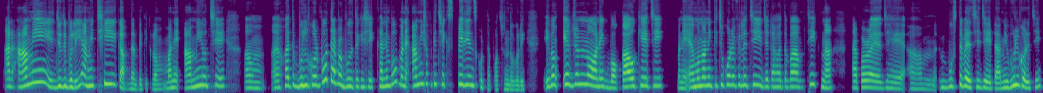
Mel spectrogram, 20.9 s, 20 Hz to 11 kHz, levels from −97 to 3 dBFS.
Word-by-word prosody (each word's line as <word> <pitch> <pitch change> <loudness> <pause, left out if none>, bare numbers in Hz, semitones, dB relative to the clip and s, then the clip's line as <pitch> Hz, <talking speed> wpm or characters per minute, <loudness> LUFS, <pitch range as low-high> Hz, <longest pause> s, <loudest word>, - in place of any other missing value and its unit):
আর 270 - +3 0.3
আমি 375 +7 +4 0.4
যদি 275 0 +4
বলি 240 -1 +2 0.2
আমি 295 0 +4 0.2
ঠিক 360 -2 +2
আপনার 180 0 -8
ব্যতিক্রম। 170 0 -9 0.2
মানে 230 +2 0 0.3
আমি 255 +5 +2
হচ্ছে 295 +1 -5 0.6
আম 220 -1 -3 0.3
অ্যা 220 +2 -4
হয়তো 295 +1 +1
ভুল 295 +1 +6
করব, 315 0 0 0.2
তারপর 380 -6 +3
ভুল 270 0 +2
থেকে 255 -1 -3
শিক্ষা 245 +3 -2
নেব। 290 +3 +1 0.2
মানে 290 -4 +1 0.2
আমি 335 +4 +2
সবকিছু 350 0 -5
এক্সপেরিয়েন্স 320 -1 +1
করতে 205 -8 -8
পছন্দ 160 +1 -9
করি। 150 -1 -7 0.5
এবং 325 +5 +3 0.2
এর 345 - +3
জন্য 350 0 +1 0.2
অনেক 270 -1 +1
বকাও 245 +6 +5
খেয়েছি। 290 -1 -1 0.4
মানে 205 -1 -5 0.2
এমন 275 +3 +4
অনেক 300 0 +2
কিছু 325 +3 -3
করে 325 -1 +2
ফেলেছি 315 +1 -2 0.2
যেটা 255 -1 -3
হয়তো 250 0 -4
বা 255 - +4 0.3
ঠিক 345 -1 -2 0.2
না। 210 - +1 0.5
তারপরে 235 +1 0 0.2
যে 215 -1 -7 0.5
আম 180 0 -12 0.5
বুঝতে 265 +4 -1
পেরেছি 245 -3 +4
যে 230 - +2
এটা 200 0 -4
আমি 220 +2 -1
ভুল 310 +3 +6
করেছি। 220 0 +1
270 Hz, 160 wpm, -23 LUFS, 230-315 Hz, 0.6 s, ভুল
